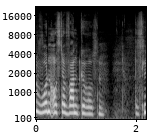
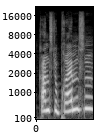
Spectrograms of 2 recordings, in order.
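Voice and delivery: higher, pressing question; urgent question; 5 semitones higher than usual. A narrator's reading. Passenger asks pilot mid crash landing, urgent. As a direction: ask urgently, pitched up.

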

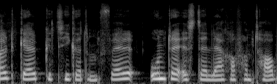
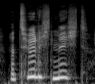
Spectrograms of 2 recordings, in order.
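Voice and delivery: louder, higher angry snap; hissed retort; 5 semitones higher, 5 dB louder than usual. Acted. Taubenpfote snaps back at the mocking cat, angry. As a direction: spit it back, offended. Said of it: "fauchte Taubenpfote".

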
